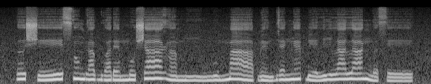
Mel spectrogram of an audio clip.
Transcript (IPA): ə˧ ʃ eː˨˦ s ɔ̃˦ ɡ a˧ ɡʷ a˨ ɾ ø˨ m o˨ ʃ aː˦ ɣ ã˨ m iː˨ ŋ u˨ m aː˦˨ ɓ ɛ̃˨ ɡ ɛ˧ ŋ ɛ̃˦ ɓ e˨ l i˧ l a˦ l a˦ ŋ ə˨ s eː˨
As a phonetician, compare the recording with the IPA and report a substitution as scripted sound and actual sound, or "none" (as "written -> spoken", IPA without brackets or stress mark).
ø˨ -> ɛ˨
